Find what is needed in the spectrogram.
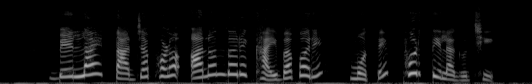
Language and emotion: Odia, happy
